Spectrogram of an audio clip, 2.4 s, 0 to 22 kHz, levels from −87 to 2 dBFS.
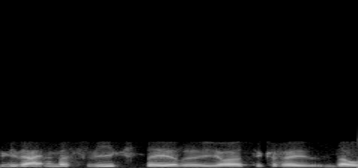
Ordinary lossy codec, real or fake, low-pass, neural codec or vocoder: AAC, 24 kbps; real; 3.6 kHz; none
